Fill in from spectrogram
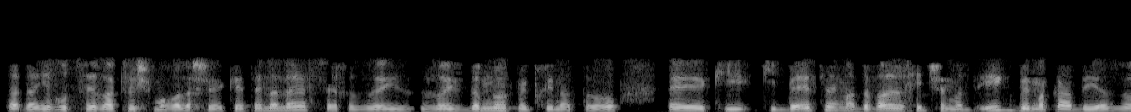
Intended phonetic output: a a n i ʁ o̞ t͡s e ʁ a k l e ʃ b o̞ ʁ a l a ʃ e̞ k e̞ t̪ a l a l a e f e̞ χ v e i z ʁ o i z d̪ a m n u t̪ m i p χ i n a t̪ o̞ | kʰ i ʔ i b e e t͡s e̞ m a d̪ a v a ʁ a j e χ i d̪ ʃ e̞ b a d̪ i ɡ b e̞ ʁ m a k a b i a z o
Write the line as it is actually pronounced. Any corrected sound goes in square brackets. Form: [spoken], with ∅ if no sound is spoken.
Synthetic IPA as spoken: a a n i ʁ o̞ t͡s e ʁ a k l [i] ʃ [m] o̞ ʁ a l a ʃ e̞ k e̞ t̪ [e] l a l a e f e̞ χ [z] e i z [z] o i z d̪ a m n u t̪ m i p χ i n a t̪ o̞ | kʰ i [k] i b e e t͡s e̞ m a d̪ a v a ʁ a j e χ i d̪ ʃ e̞ [m] a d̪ i ɡ b e̞ [∅] m a k a b i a z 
